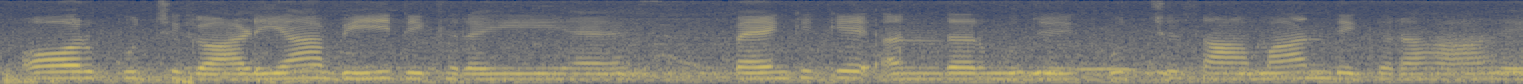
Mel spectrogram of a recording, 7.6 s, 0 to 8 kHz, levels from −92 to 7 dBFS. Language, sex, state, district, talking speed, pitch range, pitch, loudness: Hindi, female, Madhya Pradesh, Dhar, 125 wpm, 190-210 Hz, 200 Hz, -17 LUFS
